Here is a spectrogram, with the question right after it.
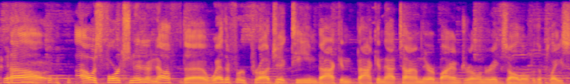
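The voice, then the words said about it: Canadian accent. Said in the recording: “I'm from Canada. ... I keep getting busted on my accent all the time now.”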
